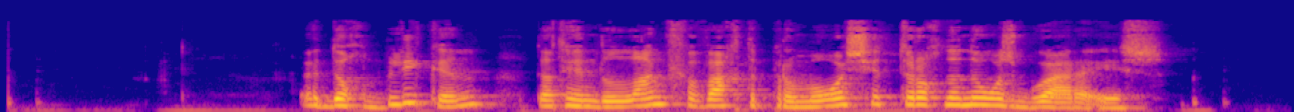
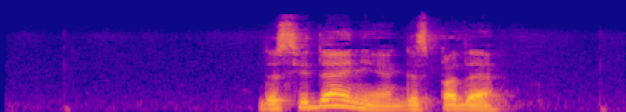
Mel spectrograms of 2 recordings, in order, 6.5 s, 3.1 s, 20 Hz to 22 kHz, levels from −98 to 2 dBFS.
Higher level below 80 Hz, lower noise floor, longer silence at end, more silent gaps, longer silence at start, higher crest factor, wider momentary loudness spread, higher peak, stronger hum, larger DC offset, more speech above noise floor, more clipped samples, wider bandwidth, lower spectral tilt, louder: first, -50 dBFS vs -62 dBFS; second, -60 dBFS vs -70 dBFS; about the same, 0.65 s vs 0.65 s; neither; first, 1.5 s vs 1.3 s; about the same, 18 dB vs 18 dB; about the same, 9 LU vs 8 LU; about the same, -2 dBFS vs -4 dBFS; neither; neither; second, 42 dB vs 53 dB; neither; second, 11.5 kHz vs 13.5 kHz; about the same, -6 dB/octave vs -5.5 dB/octave; about the same, -18 LUFS vs -19 LUFS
